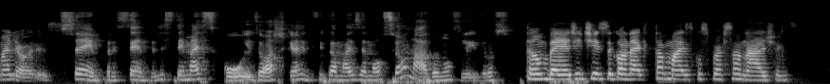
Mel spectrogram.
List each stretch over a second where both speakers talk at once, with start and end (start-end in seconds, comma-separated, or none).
none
